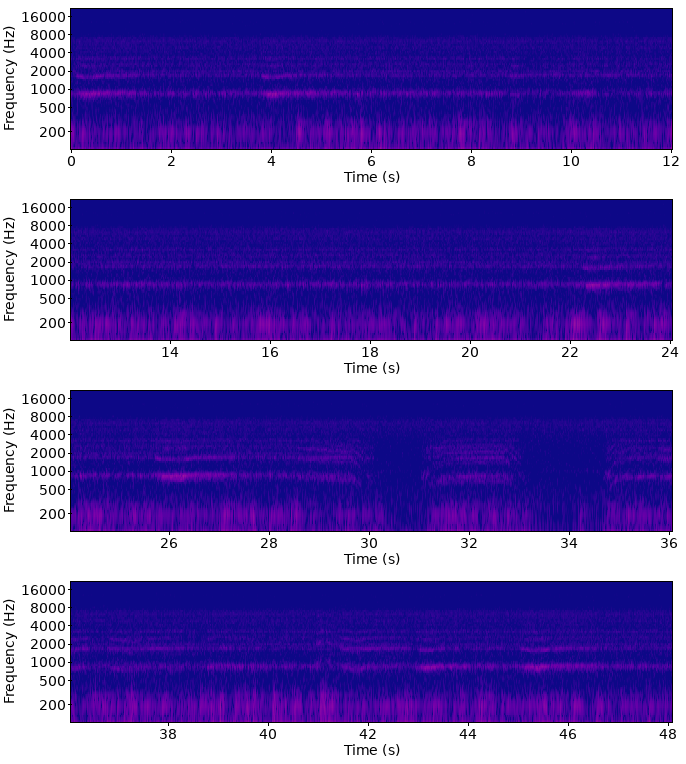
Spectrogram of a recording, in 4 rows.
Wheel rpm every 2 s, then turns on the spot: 230, 230, 230, 230, 230, 230, 230, 230, 230, 230, 230, 230, 230, 230, 220, 80, 120, 60, 210, 230, 240, 230, 230, 230.
none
